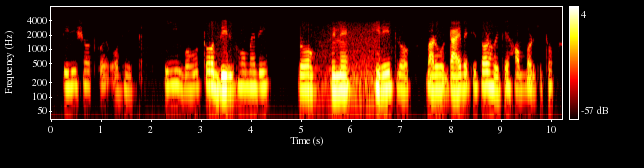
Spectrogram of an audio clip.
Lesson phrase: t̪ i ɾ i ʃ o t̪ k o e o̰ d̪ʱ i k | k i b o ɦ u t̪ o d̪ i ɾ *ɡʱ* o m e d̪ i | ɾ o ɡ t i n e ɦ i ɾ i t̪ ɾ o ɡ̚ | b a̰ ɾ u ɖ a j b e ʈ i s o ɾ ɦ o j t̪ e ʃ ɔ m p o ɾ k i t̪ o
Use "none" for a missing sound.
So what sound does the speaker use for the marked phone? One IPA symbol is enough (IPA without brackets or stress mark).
ɡʱ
